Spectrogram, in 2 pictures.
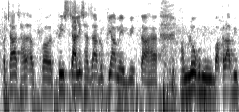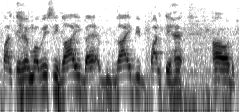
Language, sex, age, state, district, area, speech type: Urdu, male, 60+, Bihar, Darbhanga, rural, spontaneous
